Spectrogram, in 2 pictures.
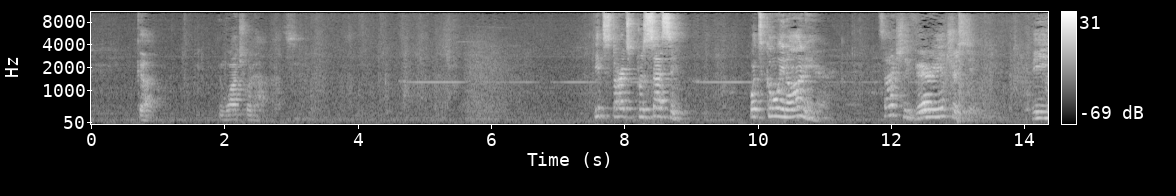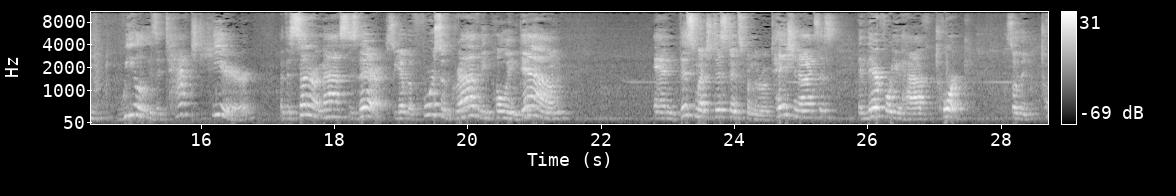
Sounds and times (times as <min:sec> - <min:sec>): Speech: 0:00.7 - 0:01.1, 0:01.9 - 0:03.1, 0:07.5 - 0:09.0, 0:09.9 - 0:11.1, 0:11.8 - 0:13.4, 0:14.1 - 0:21.5, 0:22.8 - 0:28.7.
